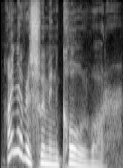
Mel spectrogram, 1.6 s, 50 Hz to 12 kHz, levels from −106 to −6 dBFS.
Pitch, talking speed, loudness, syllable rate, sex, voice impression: 175 Hz, 220 wpm, -14 LUFS, 5.8 syllables/s, male, masculine, very adult-like, thick, slightly refreshing, sincere, slightly kind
